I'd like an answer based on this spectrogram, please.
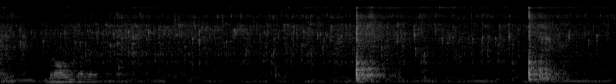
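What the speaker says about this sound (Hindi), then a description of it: "इसमें शामिल कर देते हैं प्याज़ों को ब्राउन कर लेते हैं" Onions frying in a pan until brown, a steady low sizzle with two sharp clatters of a utensil against the pan.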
